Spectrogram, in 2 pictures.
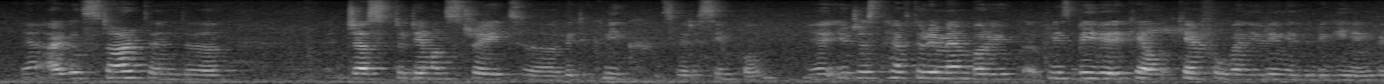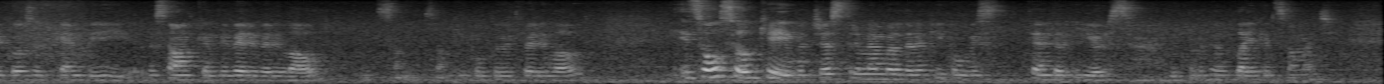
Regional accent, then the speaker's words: Belarus; now in India; I am Orvilian since 10 years. I'm originally from Belarus. I have a close connection to Russia.

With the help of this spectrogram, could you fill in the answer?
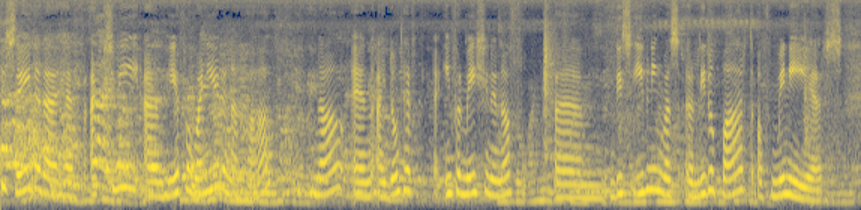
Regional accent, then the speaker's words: Belgium; I'm from Belgium. Yes.

